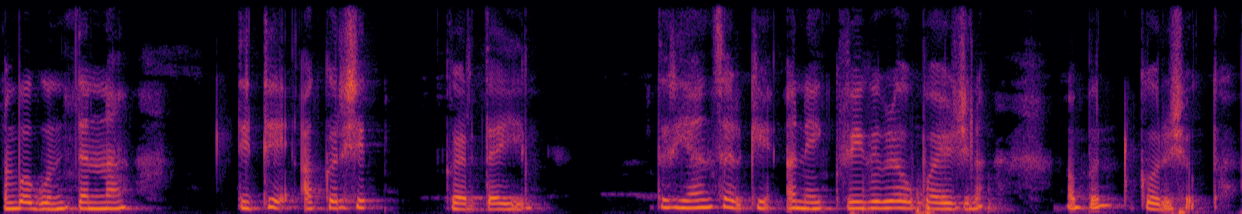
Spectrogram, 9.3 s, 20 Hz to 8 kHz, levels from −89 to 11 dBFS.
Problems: none marked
